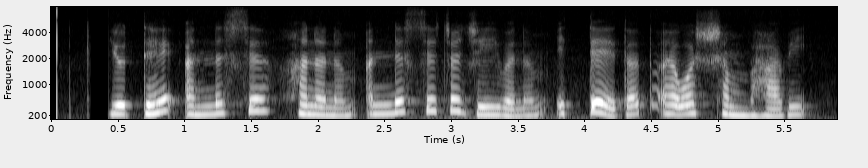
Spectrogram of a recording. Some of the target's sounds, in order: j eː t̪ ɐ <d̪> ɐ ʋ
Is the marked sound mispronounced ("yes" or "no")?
yes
